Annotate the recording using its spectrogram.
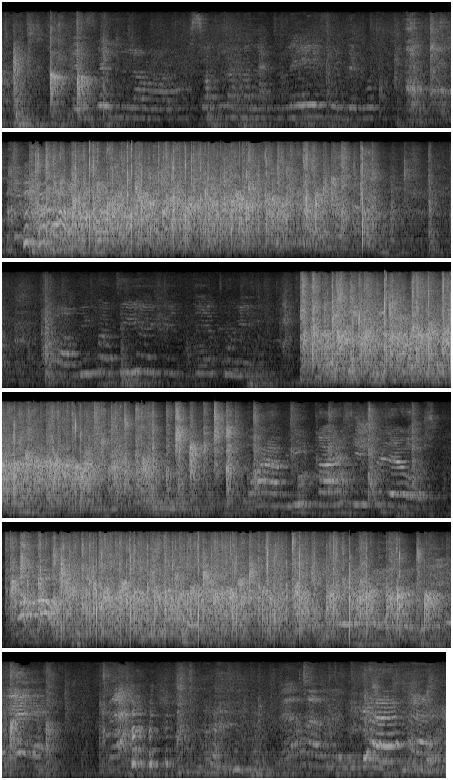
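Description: A group of young children sings together in an echoing hall.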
